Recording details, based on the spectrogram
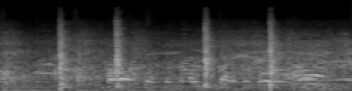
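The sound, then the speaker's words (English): Four sharp gunshots crack out at uneven intervals at a high school football playoff game between Pleasantville High School and Camden High School in New Jersey, each a loud, abrupt bang, while voices of the crowd murmur and shout in the background. “Gunshots rang out at a high school football game in New Jersey.”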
